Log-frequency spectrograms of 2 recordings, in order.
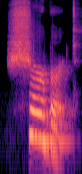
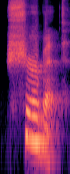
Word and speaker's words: sherbet: Some people pronounce this sherbet by adding an extra R sound. It's actually sherbet.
